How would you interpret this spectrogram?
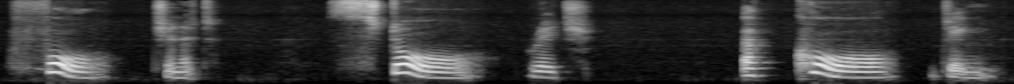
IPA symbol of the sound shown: ɔː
